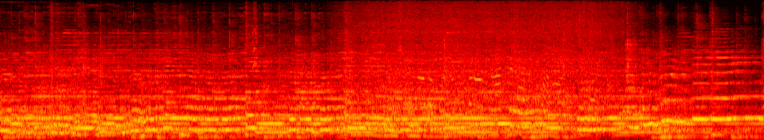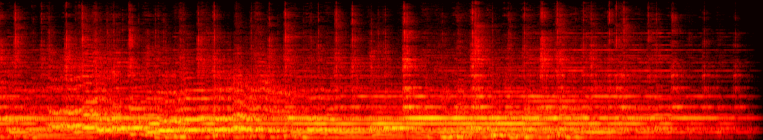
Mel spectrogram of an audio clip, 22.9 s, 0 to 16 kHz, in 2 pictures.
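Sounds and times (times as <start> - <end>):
instrumental melody over drone: 0.0 - 22.1
drum strokes: 3.4 - 10.8.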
